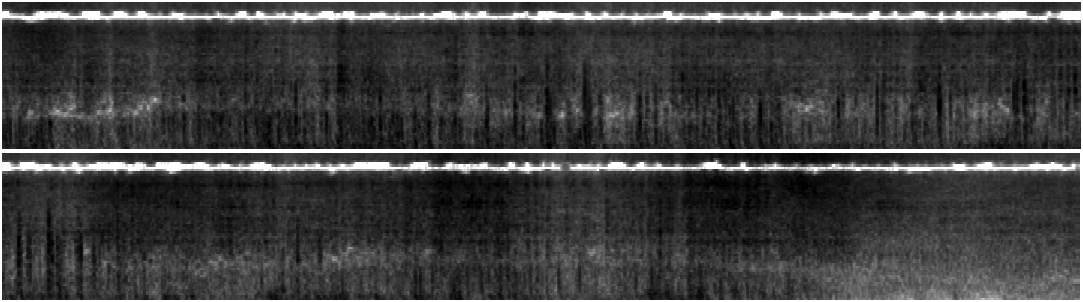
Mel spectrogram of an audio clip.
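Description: Wind rushing over the microphone and skis scraping and chattering across packed snow during a downhill ski run. The noise drops away sharply near the end as the skier comes to a stop.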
